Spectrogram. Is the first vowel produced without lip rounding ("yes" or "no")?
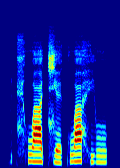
yes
